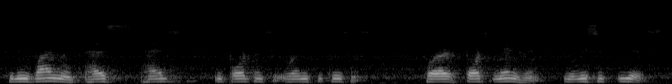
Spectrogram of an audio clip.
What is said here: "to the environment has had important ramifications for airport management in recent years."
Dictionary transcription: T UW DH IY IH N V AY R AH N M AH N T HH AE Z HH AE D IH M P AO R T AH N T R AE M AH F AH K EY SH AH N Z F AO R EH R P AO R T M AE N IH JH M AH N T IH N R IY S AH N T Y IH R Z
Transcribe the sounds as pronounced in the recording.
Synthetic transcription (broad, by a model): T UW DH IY IH N V AY R AH N M AH N T HH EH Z HH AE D IH M P AO R T AH N T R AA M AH F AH K EY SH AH N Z F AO W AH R P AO R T M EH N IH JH M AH N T IH N R IY S AH N T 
